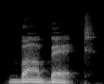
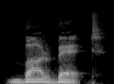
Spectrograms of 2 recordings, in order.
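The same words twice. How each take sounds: First: It is said in a British accent. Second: It is said in an American accent.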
